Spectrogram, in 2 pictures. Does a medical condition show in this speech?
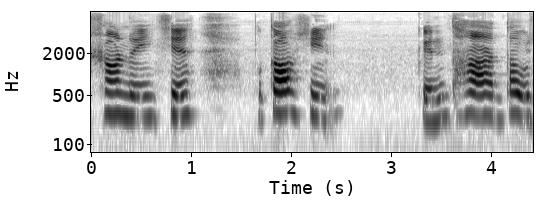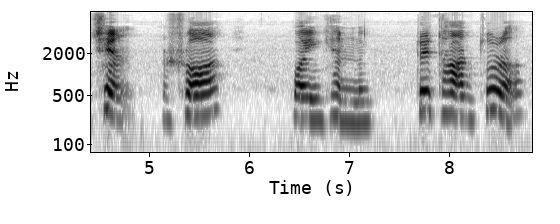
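Yes: cerebellar atrophy, hereditary; slurred speech first.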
